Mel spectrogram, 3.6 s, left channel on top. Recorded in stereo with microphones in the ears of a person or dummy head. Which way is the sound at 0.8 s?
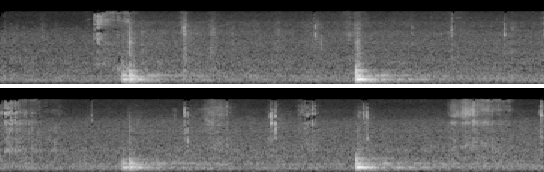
55° left (ahead or behind).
